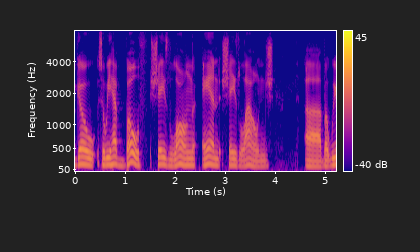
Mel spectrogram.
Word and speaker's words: chaise longue: No, it's chaise long. Aha, chaise long. Because it is spelled Longue. It's like tongue with an L, and it's pronounced long.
